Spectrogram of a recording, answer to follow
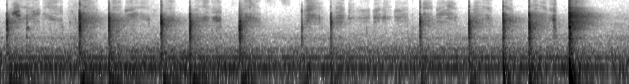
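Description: Chalk writing on a chalkboard: faint, irregular short taps and scrapes as the chalk forms letters and symbols, with the sharpest stroke just before the end.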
